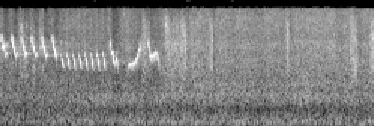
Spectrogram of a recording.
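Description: A songbird sings one fast trilled phrase: rapid notes stepping down in pitch, ending in a short flourish about two seconds in. A steady hiss runs under it.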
